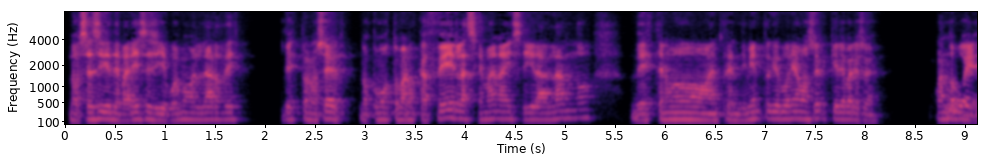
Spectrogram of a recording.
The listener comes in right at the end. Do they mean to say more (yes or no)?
yes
